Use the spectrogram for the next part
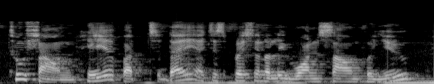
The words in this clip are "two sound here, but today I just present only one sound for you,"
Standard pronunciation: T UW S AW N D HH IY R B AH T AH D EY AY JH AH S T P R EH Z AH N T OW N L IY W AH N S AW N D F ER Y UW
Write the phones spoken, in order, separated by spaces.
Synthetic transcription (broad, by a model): T UW S AW N D HH IY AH B AH T AH D EY AY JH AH S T P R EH S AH N OW L IY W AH N S AW N D F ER Y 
